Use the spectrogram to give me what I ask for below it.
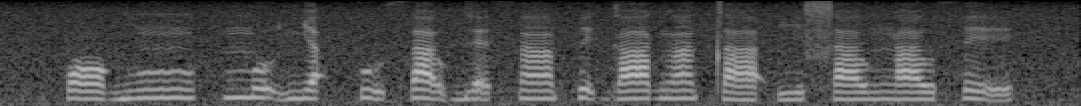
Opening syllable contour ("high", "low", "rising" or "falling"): low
